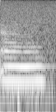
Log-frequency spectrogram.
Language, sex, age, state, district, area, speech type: Assamese, female, 30-45, Assam, Charaideo, rural, spontaneous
